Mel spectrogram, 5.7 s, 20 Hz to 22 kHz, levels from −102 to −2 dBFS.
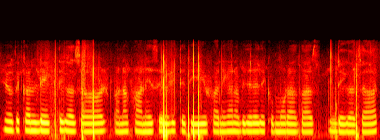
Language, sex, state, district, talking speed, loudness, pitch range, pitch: Chakma, female, Tripura, Unakoti, 170 wpm, -26 LUFS, 195-205 Hz, 195 Hz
